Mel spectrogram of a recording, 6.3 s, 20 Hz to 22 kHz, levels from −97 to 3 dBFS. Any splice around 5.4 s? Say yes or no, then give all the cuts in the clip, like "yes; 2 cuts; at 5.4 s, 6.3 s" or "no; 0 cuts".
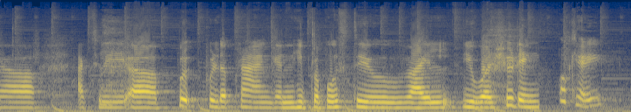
yes; 1 cut; at 5.4 s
